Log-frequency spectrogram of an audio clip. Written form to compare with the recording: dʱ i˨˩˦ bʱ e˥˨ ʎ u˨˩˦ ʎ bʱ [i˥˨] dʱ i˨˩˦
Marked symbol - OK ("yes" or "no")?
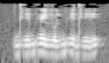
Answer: yes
